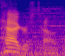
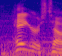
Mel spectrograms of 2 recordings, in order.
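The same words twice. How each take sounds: First: The first syllable sounds like the word 'hag'. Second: The first syllable does not sound like 'hag'. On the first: The speaker calls it wrong. "not Hagerstown. As the lady at the tire shop said, we're not hags" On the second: The speaker calls it right. "It's Hagerstown"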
